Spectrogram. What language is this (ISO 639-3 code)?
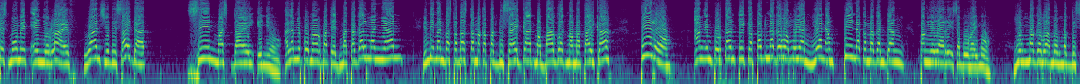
fil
